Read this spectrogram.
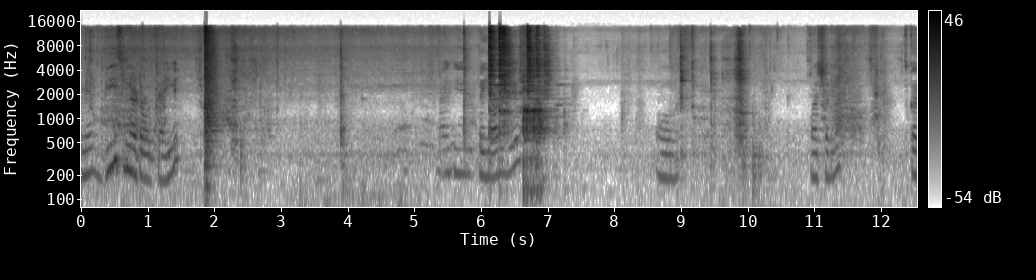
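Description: A metal spoon stirs and scrapes inside a cooking pot.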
